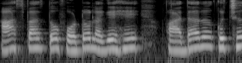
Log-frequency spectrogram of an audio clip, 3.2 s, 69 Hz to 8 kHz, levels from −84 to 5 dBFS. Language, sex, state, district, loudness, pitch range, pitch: Hindi, female, Bihar, Madhepura, -31 LUFS, 195-225 Hz, 215 Hz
